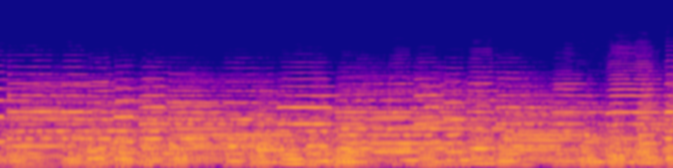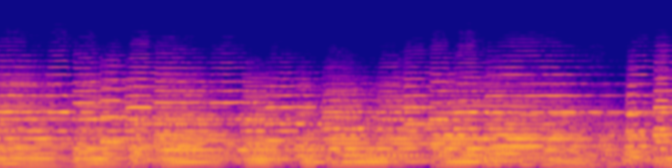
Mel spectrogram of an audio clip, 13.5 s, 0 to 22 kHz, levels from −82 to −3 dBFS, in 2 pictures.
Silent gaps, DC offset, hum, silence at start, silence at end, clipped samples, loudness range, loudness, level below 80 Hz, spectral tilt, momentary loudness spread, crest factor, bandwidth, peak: none; under 0.1%; none; 0 s; 0 s; under 0.1%; 2 LU; -19 LUFS; -40 dBFS; -7.5 dB/octave; 4 LU; 16 dB; 9 kHz; -4 dBFS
